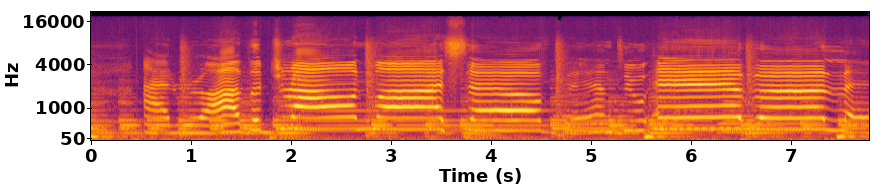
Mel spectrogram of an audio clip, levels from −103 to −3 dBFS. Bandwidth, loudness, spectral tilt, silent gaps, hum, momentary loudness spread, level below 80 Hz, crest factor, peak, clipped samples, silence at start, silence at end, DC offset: 19 kHz; -12 LUFS; -2.5 dB/octave; none; none; 13 LU; -42 dBFS; 14 dB; 0 dBFS; under 0.1%; 0 s; 0 s; 0.2%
